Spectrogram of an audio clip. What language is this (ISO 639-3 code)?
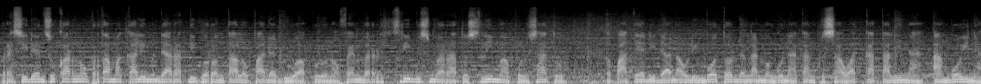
ind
